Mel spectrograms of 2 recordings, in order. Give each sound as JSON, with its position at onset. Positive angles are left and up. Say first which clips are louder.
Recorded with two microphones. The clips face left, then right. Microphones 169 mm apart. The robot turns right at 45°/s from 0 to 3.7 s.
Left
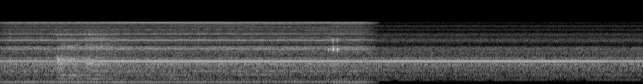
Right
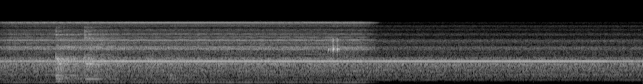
{"t": 0.6, "sound": "dishes clattering", "louder": "right 1 dB", "side_deg": -75, "distance_m": 5.5}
